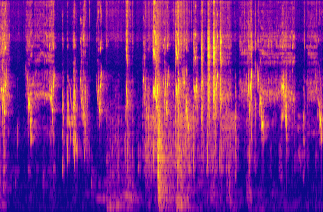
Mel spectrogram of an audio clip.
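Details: Budgerigar mating chirps from pet birds: continuous busy chatter of squeaky notes, clicks and high warbles, growing louder and denser in the middle, with brief gaps between phrases.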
